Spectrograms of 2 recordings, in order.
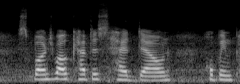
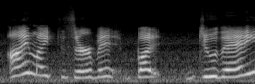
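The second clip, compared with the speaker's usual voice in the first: pleading SpongeBob; 8 semitones higher, 4 dB louder than usual. A narrator's reading.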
